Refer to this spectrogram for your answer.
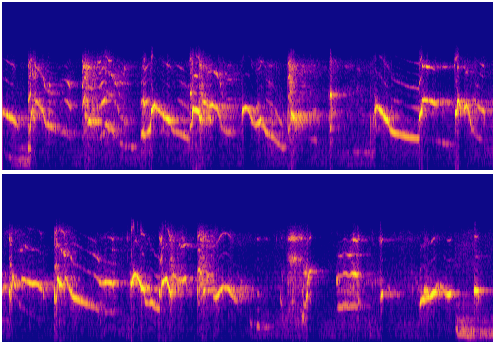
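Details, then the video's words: Responding to a Rottweiler puppy on a screen, the Australian Shepherd Kålle keeps up nearly continuous high yelping whines, sliding up and down, with short gaps and a low grumble at the end. "Kålle reagerar på valp."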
